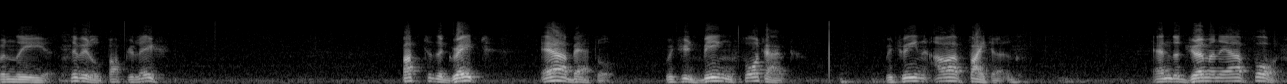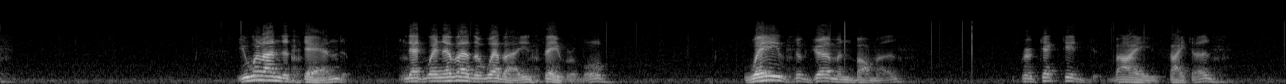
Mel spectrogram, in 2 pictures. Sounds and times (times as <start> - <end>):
Male speech, man speaking: 0.0 - 1.7, 4.0 - 8.0, 8.9 - 10.3, 11.6 - 13.0, 15.3 - 19.0, 20.3 - 22.0, 23.1 - 25.2.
